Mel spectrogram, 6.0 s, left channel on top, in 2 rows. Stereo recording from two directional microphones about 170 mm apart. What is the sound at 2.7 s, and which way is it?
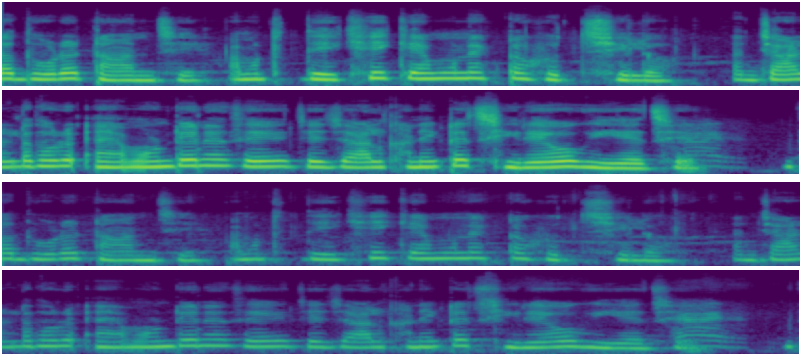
A woman's voice, 70° left (ahead or behind).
